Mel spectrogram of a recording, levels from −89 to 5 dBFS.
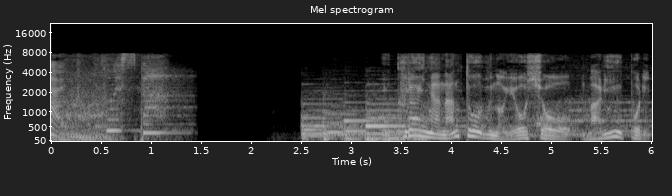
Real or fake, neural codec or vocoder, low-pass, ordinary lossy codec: fake; codec, 16 kHz, 8 kbps, FunCodec, trained on Chinese and English, 25 frames a second; none; none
